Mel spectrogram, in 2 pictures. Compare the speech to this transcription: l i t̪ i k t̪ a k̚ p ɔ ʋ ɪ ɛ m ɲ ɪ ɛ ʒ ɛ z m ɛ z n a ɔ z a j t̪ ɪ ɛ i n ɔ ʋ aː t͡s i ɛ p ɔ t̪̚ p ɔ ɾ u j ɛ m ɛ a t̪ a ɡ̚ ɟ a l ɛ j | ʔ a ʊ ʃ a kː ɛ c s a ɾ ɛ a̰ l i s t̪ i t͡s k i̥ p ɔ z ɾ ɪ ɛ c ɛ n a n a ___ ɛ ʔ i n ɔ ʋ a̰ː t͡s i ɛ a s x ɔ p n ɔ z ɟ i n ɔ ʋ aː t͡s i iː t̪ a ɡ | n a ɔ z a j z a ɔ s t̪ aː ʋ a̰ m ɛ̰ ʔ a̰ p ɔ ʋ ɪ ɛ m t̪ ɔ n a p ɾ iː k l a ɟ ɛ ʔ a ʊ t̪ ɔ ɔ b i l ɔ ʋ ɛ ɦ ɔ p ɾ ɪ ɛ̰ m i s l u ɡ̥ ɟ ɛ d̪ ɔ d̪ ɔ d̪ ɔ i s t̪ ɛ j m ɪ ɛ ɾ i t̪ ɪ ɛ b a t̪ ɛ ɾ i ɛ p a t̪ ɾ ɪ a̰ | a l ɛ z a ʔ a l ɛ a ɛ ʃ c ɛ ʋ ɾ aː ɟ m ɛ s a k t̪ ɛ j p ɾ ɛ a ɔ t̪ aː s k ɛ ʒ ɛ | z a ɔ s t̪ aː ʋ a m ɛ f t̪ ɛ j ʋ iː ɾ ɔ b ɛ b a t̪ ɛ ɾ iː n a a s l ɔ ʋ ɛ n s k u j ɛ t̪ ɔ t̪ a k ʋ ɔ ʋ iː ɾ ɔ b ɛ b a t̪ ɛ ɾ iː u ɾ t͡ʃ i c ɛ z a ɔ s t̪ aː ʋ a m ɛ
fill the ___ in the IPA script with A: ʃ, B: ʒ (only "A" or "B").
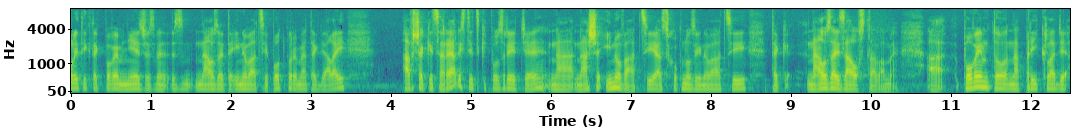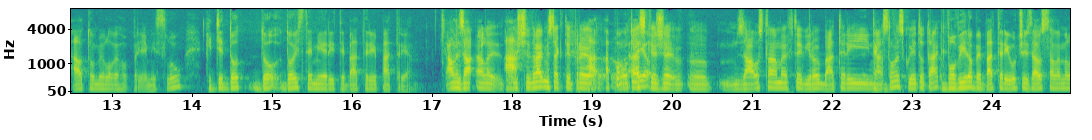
A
